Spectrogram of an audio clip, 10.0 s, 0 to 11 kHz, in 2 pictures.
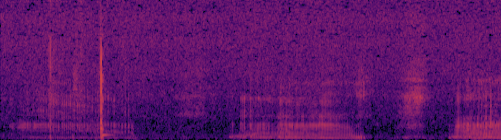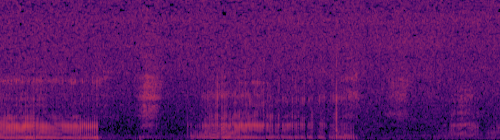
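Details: Sleeping child snoring while seated in a car seat: rhythmic, buzzing breaths roughly every two seconds, about 26 a minute, with quiet pauses between.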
